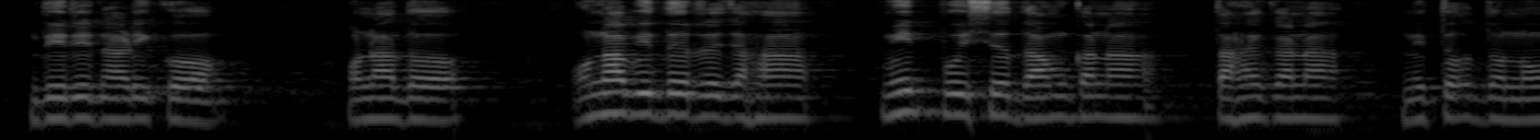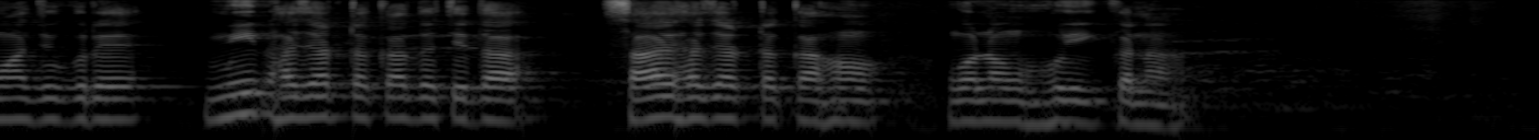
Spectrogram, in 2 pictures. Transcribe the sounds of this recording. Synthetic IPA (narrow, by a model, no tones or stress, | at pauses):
d̪iɾinaɽikɔ | ɔnad̪ɔ | ɔnabid̪əɾːɛd͡ʒaɦã | mit̪̚ˀpojsəd̪amkanat̪aɦɛ̃kananit̪ɔʔd̪ɔnɔwad͡ʒuɡɾɛmit̪̚ˀɦad͡ʒaɾʈakad̪ɔt͡ʃɛd̪aʔ | sajɦad͡ʒaɾʈakaɦɔ̃ɡɔnɔmɦujkana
